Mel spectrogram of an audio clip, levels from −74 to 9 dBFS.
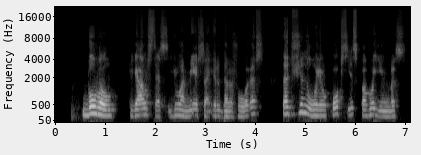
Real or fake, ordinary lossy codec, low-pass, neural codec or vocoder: fake; Opus, 16 kbps; 19.8 kHz; codec, 44.1 kHz, 2.6 kbps, DAC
